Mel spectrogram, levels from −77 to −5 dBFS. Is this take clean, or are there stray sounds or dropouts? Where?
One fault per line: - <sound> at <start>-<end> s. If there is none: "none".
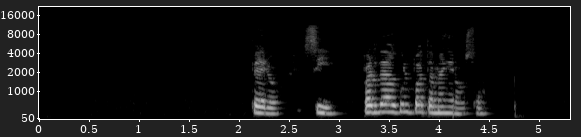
none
